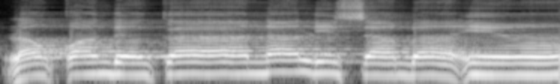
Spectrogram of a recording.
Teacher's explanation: Laqad kana membacanya biasa saja. Laqad kana mengalir, kita pantulkan dalnya. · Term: qalqalah sughra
